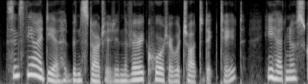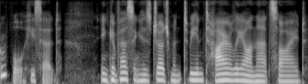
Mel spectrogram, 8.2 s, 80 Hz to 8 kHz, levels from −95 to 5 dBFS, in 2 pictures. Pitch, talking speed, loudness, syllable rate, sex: 180 Hz, 220 wpm, -19 LUFS, 6.1 syllables/s, female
